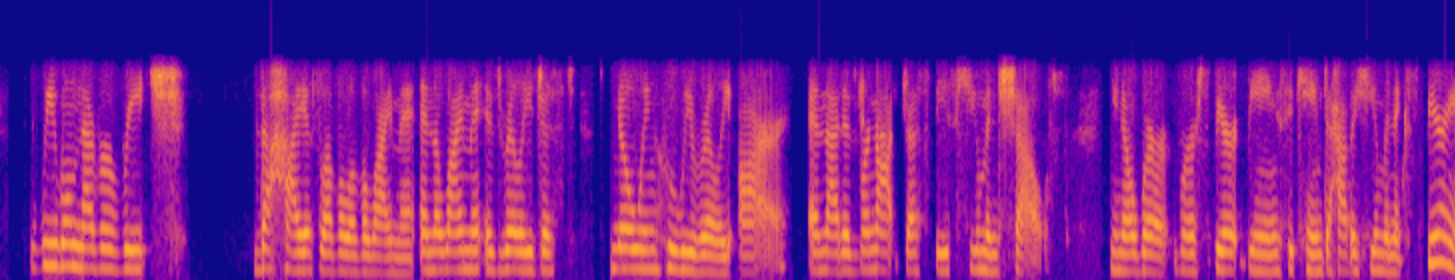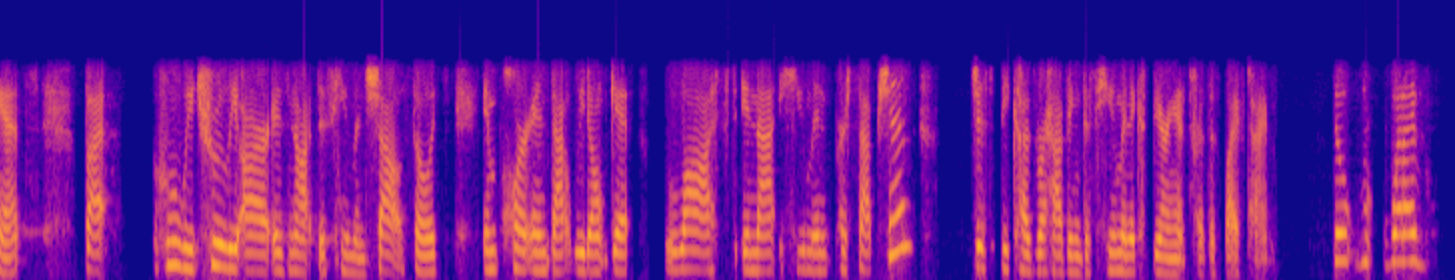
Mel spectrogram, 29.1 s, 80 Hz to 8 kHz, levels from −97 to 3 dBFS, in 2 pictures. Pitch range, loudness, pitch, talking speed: 180-210 Hz, -22 LUFS, 190 Hz, 155 wpm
